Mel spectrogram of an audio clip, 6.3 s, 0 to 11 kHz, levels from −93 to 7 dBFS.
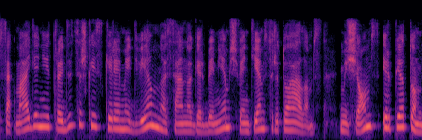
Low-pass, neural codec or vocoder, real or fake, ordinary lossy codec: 7.2 kHz; codec, 16 kHz, 8 kbps, FunCodec, trained on LibriTTS, 25 frames a second; fake; AAC, 48 kbps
